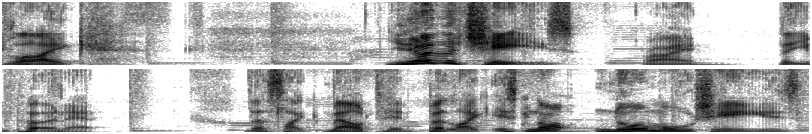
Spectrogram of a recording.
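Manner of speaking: ordinary delivery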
